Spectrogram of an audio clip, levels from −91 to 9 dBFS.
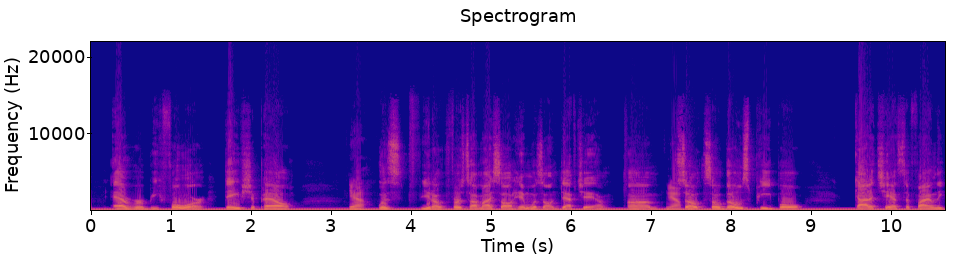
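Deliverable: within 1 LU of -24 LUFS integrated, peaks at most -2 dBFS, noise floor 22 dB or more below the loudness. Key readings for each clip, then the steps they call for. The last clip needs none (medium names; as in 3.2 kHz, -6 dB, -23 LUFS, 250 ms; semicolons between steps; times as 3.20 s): clipped samples 1.6%; clipping level -22.0 dBFS; hum 50 Hz; highest harmonic 250 Hz; hum level -36 dBFS; loudness -32.0 LUFS; peak level -22.0 dBFS; loudness target -24.0 LUFS
-> clip repair -22 dBFS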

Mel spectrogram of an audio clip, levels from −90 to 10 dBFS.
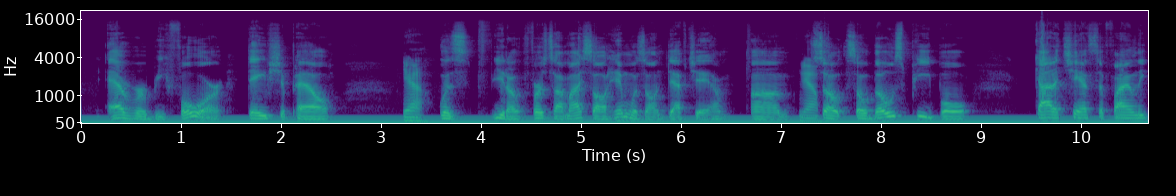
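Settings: clipped samples 0.0%; hum 50 Hz; highest harmonic 250 Hz; hum level -36 dBFS
-> de-hum 50 Hz, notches 5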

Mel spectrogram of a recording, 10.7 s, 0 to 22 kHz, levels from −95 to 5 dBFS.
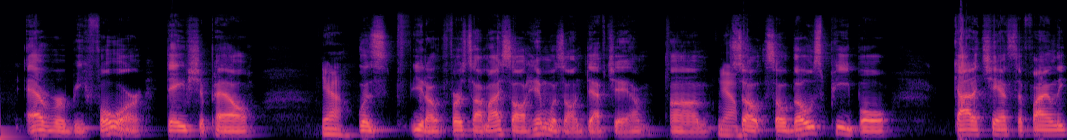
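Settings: hum not found; loudness -31.5 LUFS; peak level -12.5 dBFS; loudness target -24.0 LUFS
-> trim +7.5 dB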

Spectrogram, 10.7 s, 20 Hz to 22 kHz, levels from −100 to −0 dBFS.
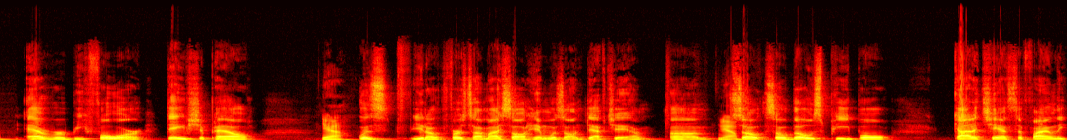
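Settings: loudness -24.0 LUFS; peak level -5.0 dBFS; noise floor -64 dBFS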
